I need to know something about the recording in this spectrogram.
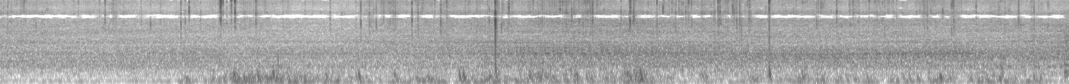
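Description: Wind gusts loudly outdoors in a snowstorm.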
